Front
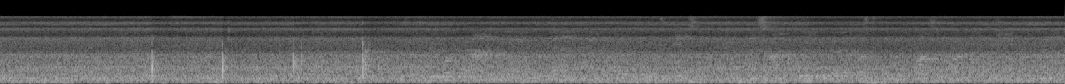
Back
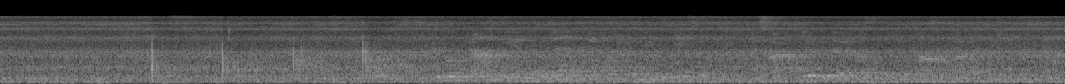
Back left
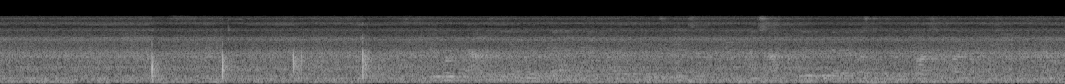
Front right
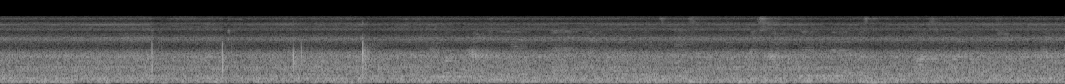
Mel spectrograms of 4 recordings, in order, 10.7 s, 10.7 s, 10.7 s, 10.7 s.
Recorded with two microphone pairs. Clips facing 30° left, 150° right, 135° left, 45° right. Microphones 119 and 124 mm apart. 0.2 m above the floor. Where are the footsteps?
80° left, 1.3 m; by 3.8 s 65° left, 3 m.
